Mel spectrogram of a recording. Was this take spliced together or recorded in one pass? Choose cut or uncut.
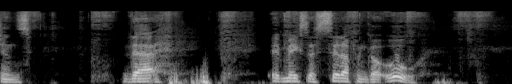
uncut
